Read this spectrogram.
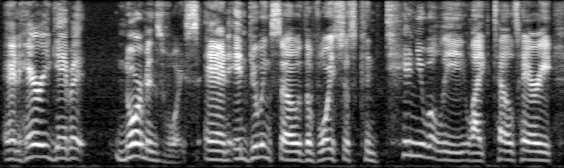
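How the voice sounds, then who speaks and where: A man's voice: fairly high pitch, lively intonation, moderate pace, a little mellow, dry recording. A young man hosting a casual live-streamed podcast, rambling and enthusiastic, full of fillers. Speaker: podcast host.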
